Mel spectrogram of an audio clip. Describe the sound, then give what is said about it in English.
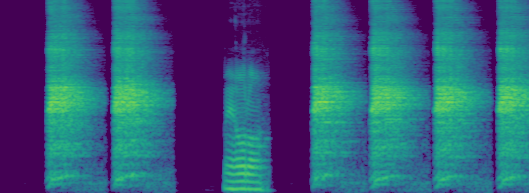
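Six loud, raspy quacks blown on a duck call to demonstrate a quack and boss call: two quick ones, a brief spoken interjection, then four more in an even rhythm. “Okay, now do a quack and boss.”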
